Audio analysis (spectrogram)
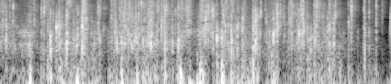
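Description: A clear plastic bubble wrap sheet is stretched and crumpled by gloved fingertips. It makes dense, bright crinkling with a steady stream of sharp crackles and small pops that run continuously throughout.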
